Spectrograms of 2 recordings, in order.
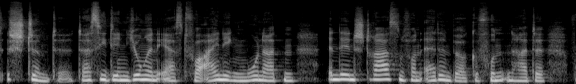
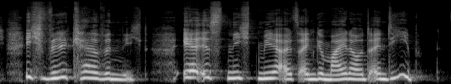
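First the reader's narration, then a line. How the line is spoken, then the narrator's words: Sobbing king. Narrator (German): schluchzte der König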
